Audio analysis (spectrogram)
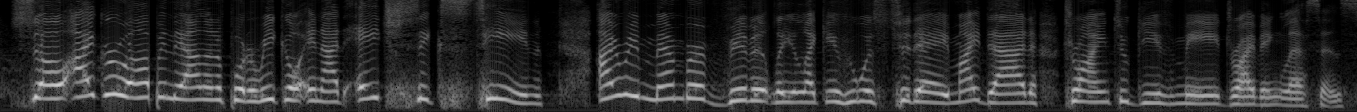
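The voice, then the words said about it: Puerto Rican accent. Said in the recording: “I grew up in Puerto Rico. I don't know if you hear the accent. It's there. I know you hear it.”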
